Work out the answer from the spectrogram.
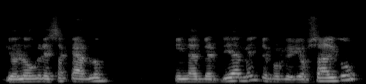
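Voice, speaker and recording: A man's voice: mid-range voice, normal speed, far from the mic. An older man with a Venezuelan accent, a guest telling personal anecdotes in a playful way, acting out the voices of the people in his stories. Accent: Venezuelan Spanish. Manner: playful storyteller, acts out quoted voices. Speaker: guest, interviewer's father. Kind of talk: anecdotal storytelling.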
